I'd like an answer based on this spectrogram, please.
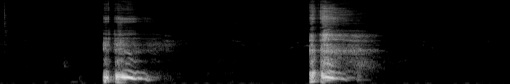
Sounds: Throat clearing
